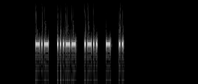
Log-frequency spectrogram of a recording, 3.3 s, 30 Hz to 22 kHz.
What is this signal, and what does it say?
Morse code, heard as a keyed tone, about 52 wpm, spaced as for 36 wpm, 700 Hz. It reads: K3LTI
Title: USA Call Signs - 2x Character Spacing - 50wpm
